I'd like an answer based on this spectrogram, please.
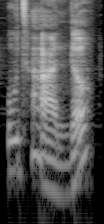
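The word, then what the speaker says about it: uthando: of love, it was utando, which means love. How you say it? Utando, like a door, but you add an N so that it's on the throat.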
